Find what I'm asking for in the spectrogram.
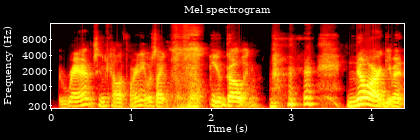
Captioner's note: chuckling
